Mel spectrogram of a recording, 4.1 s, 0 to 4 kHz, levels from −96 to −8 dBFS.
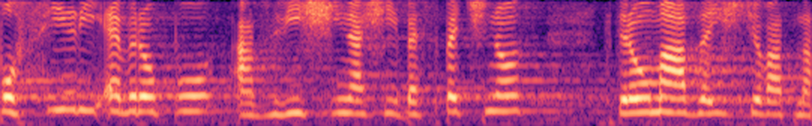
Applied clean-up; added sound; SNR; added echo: none; none; none; none.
